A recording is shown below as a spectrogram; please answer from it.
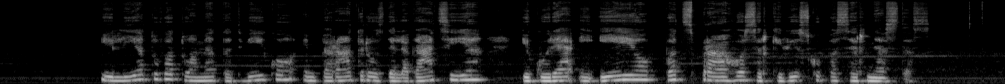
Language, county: Lithuanian, Vilnius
